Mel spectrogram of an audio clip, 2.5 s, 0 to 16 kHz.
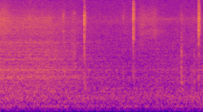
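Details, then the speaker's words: Ford Expedition/F-150 cooled seats after replacing the heated seat module pigtail connector (WPT 928): a steady, airy fan rush with sharp relay clicks, about four in three seconds. Fans and relays are working normally. "I don't know if you can hear that or not, but the fans are blowing away in the cooled seats."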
